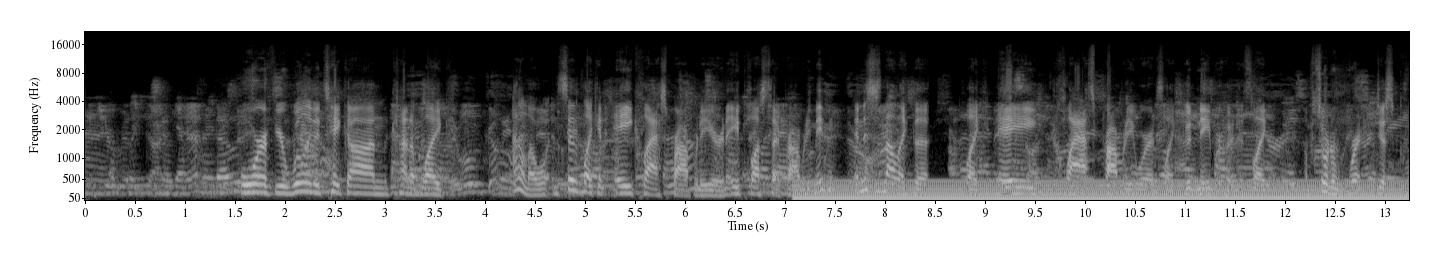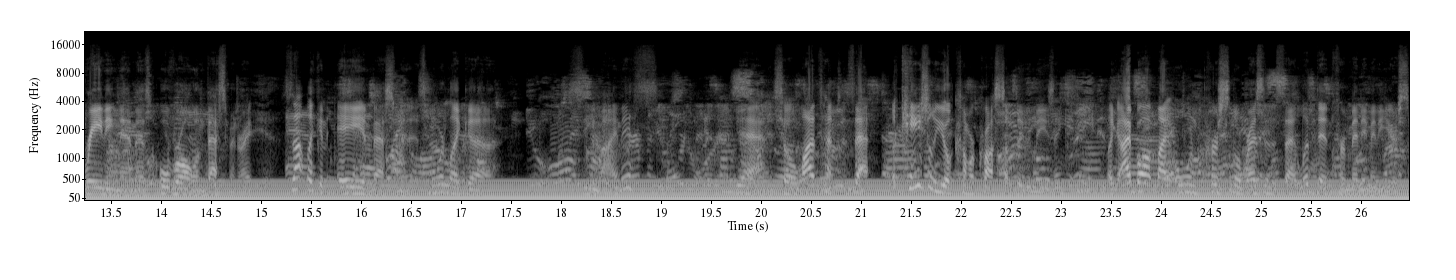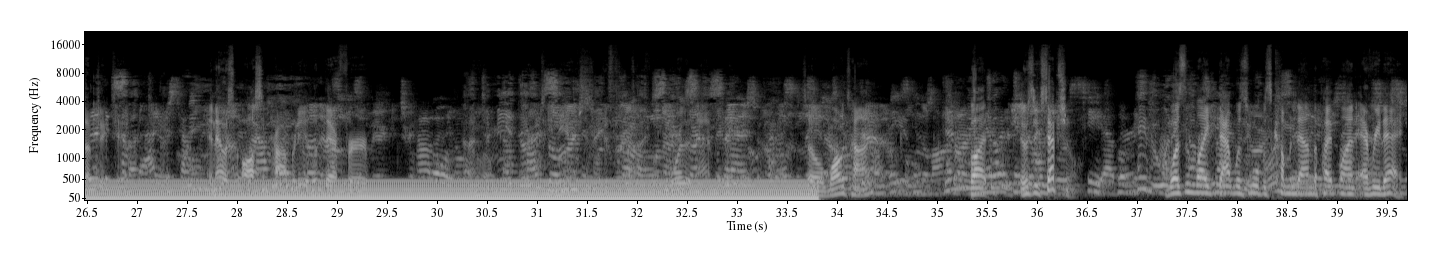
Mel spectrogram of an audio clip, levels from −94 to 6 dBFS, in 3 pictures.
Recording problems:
electrical hum; loud; from 7 to 34 s; 50 Hz, 6 dB below the speech
background chatter; loud; throughout; 4 voices, 8 dB below the speech

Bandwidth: 16 kHz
